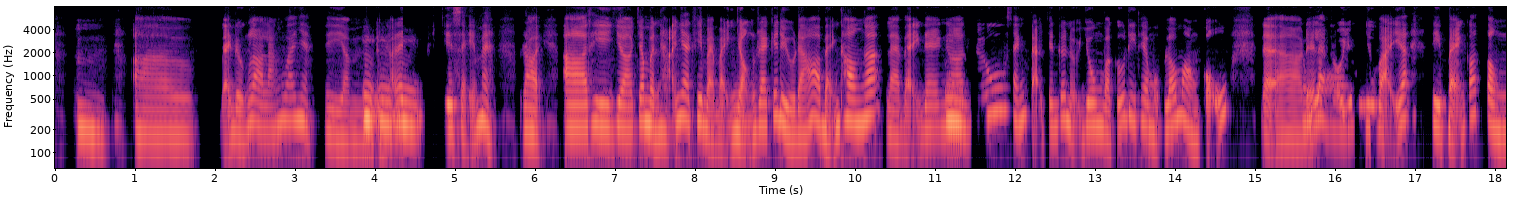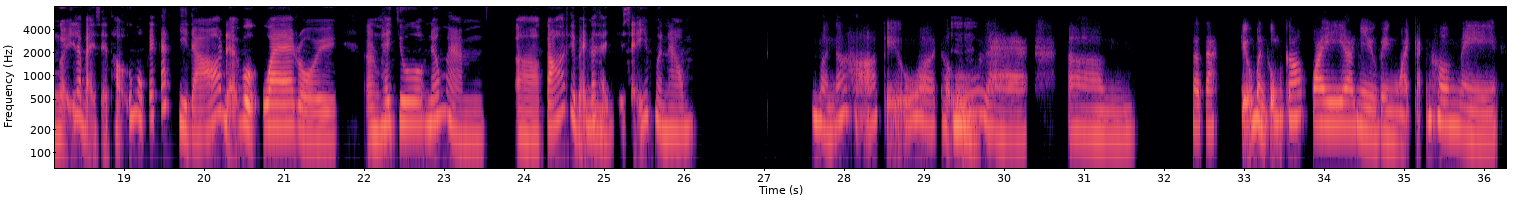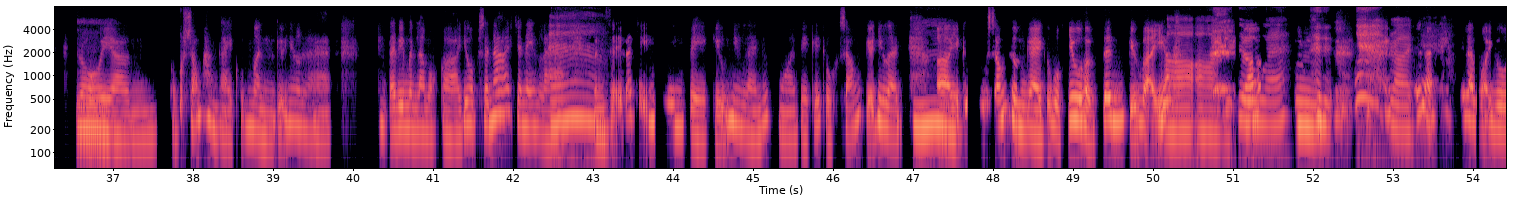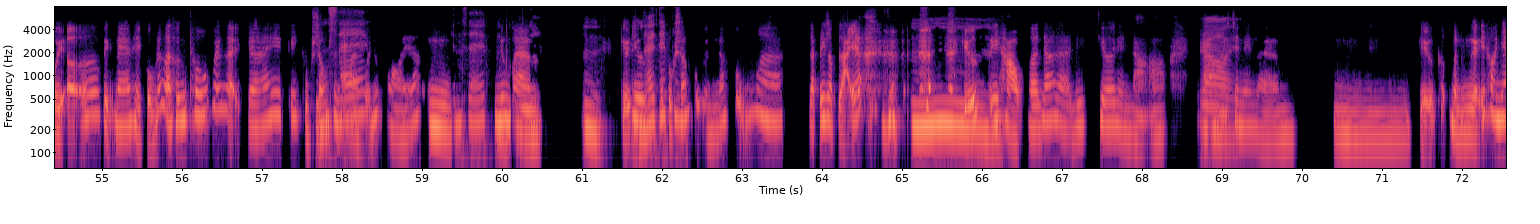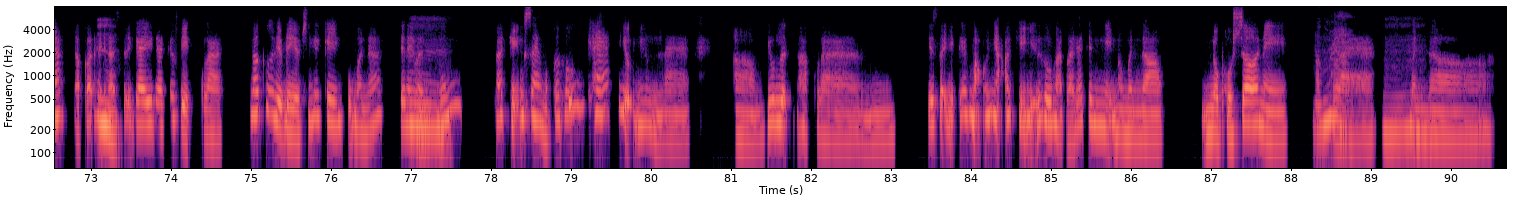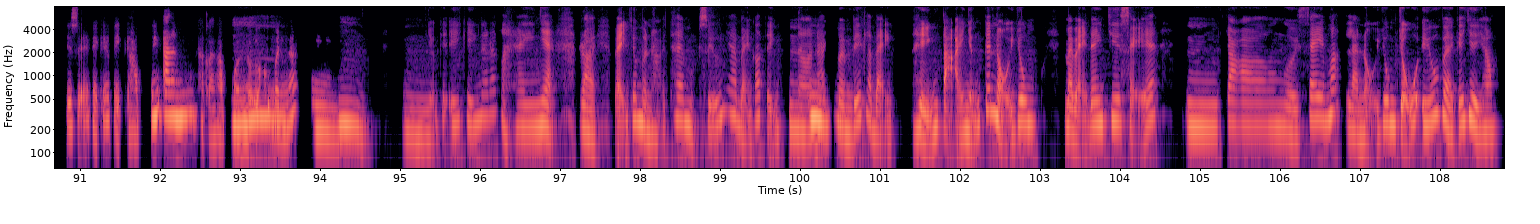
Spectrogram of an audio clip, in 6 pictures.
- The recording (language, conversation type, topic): Vietnamese, advice, Làm sao để lấy lại động lực khi bị bế tắc và thấy tiến bộ chững lại?
- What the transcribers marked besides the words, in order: tapping; other background noise; laugh; laugh; drawn out: "Ừm"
